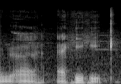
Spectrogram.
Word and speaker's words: Ajijic: I'm glad you pronounced that because I could never. Ahihik.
